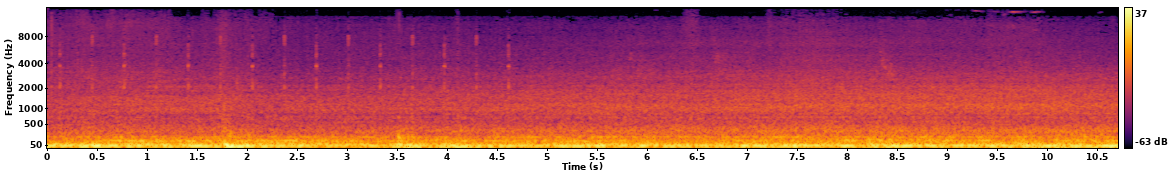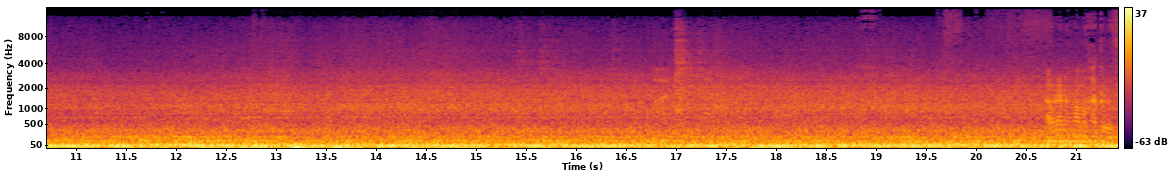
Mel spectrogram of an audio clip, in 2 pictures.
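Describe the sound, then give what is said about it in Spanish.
Steady road traffic rumbles in through the open window of a moving electric car, a constant low roar of engines and tyres with airy wind noise, fairly loud throughout. “Pero si os parece ahora, abrimos las ventanillas porque yo creo que los coches eléctricos están muy bien aislados a posta. Y veréis ahora que el ruido ambiente.”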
